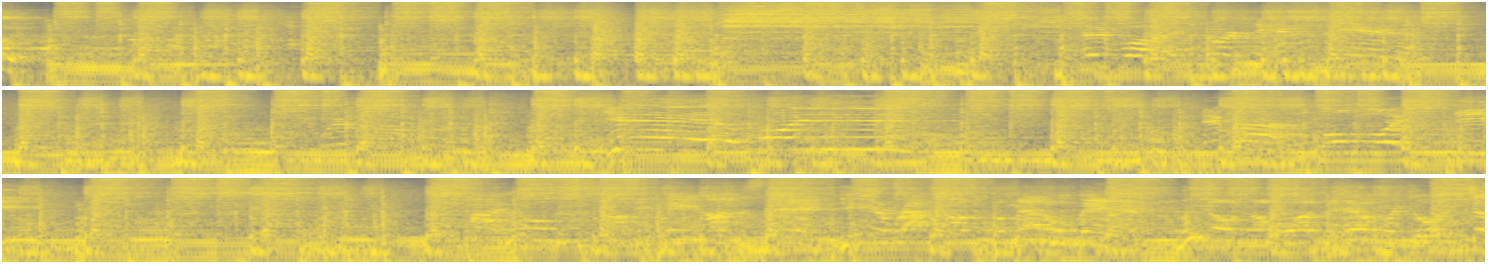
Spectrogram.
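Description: Live band music: a Tama drum kit keeping a steady beat over a repeating bass line.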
